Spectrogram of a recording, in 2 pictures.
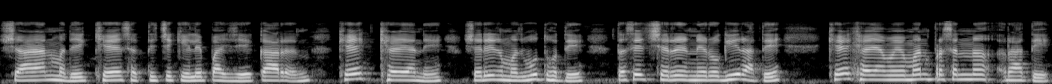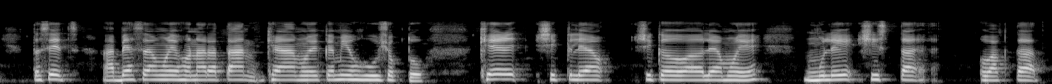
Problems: none marked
